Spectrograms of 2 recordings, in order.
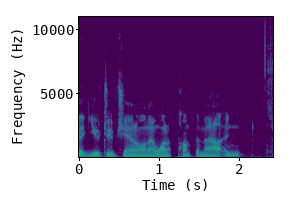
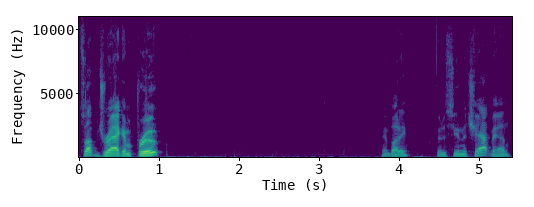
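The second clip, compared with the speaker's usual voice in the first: talking with mouth full, higher and louder; 4 semitones higher, 8 dB louder than usual. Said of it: "I'm chewing while it loads".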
